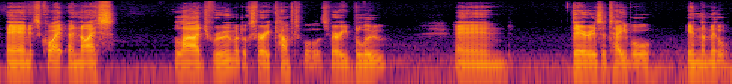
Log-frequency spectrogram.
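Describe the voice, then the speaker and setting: A man narrating a tabletop roleplaying game as storyteller, describing scenes in improvised fragments and pausing to find words. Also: sits low, fairly bright tone.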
